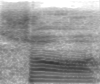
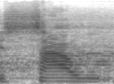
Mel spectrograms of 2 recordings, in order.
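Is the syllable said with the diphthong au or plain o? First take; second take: o; au. First: The syllable has a single plain o vowel. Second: The syllable glides from a to u. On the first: The speaker calls it wrong. "tidak so" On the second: The speaker calls it right. "tapi sau ya"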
